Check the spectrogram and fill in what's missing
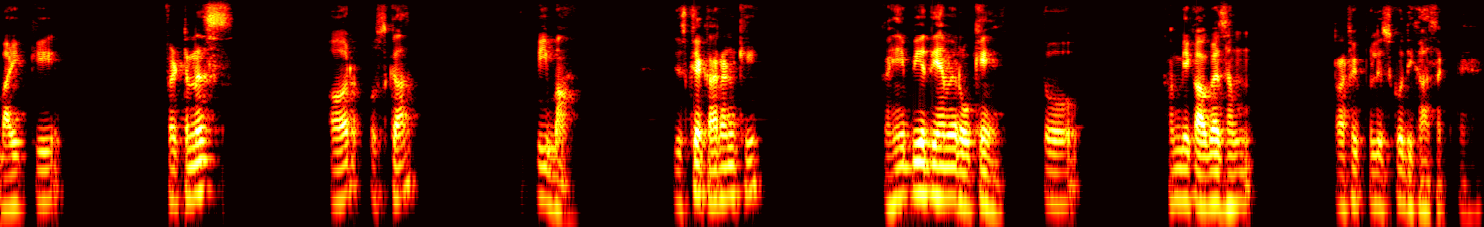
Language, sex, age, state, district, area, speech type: Hindi, male, 45-60, Madhya Pradesh, Ujjain, urban, spontaneous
